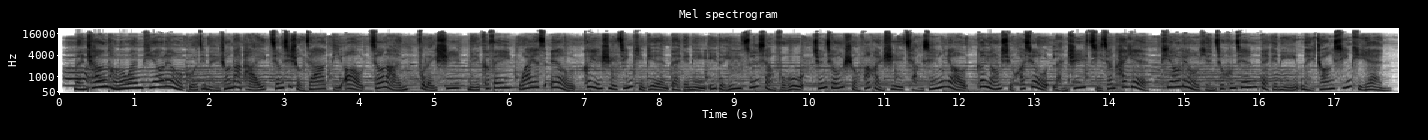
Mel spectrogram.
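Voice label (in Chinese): 广告轻松愉快; 广告南昌铜锣湾轻松愉快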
